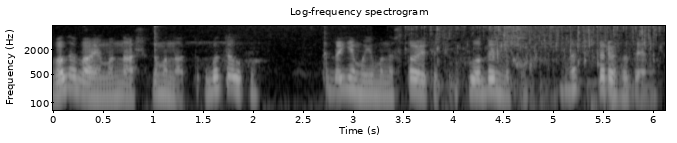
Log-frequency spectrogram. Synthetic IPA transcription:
ʋɐlˠɪʋɑjemɔnɑʃlˠemɔnɑt̪ubʊt̪ɪlˠkʊ | t̪ɐd̪ɐjɛmɔjɔmʊnɐst̪ɔjɪt̪esʲɐuxɔlˠɔd̪ɪlʲnɪkʊnɐt͡ʃɔ̥t̪ɪɾɪɦɔd̪ɪnɪ

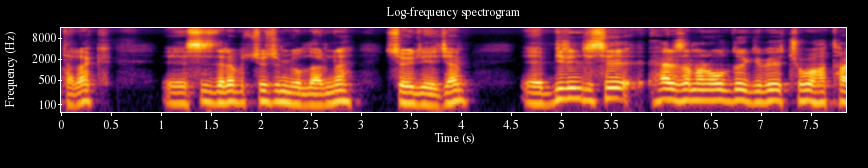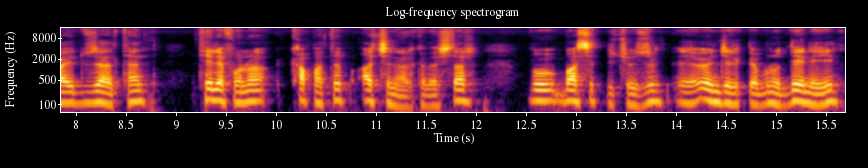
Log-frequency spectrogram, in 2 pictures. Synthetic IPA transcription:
t̪ʰaɾakː | sizlʲeɾɛbut͡ʃʰø̞zymjo̞lˠːaɾɯnɯ | sø̞jlʲeje̞d͡ʒɛːmː | biɾind͡ʒisiɦæɾzamano̞lˠd̪uːɟibit͡ʃʰo̞uɦat̪ʰaːjɯd̪yzælʲt̪ʰæn | t̪ʰe̞lʲe̞fo̞na | kʰapat̪ʰɯp̚at͡ʃʰɯnaɾkʰad̪aʃlˠaɾ | bubasit̪̚bit͡ʃʰø̞zymø̞nd͡ʒe̞lʲicʲlʲɛbunud̪e̞ne̞jin

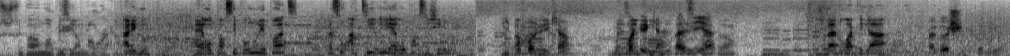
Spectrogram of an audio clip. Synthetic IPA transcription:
ʒ̥əsipaʁɛmɑ̃pleziʁmɛ | aleɡoaeʁopɔʁsɛpuʁnulepɔt̪fasɔ̃ʔaʁt̪ijʁiaeʁopɔʁsɛʃenũ | ɛ̃ipumwalvykʲʰɛ̃ | vazmwaykɛ̃vaziɛ̃kɔʁ | ʒəvaːd̪ʁwat̪leɡaaɡoʃkɔmiljø

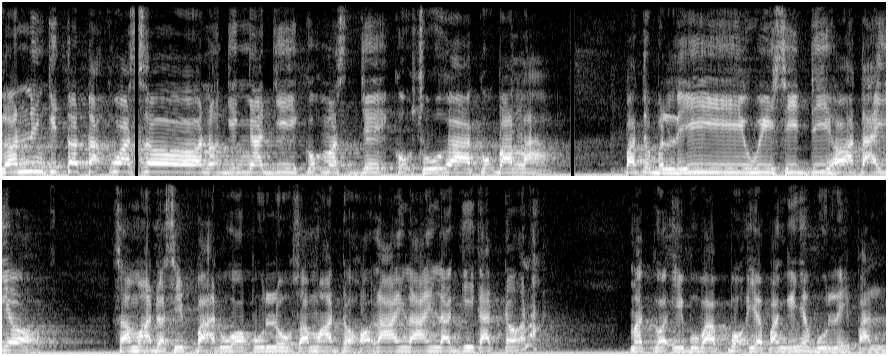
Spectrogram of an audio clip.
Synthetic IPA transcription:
lɔnɪŋkit̪ət̪aʔkuasɔnɔʔɡiŋad͡ʒikuʔməsd͡ʒɪʔkuʔsuɾakuʔbala | pat̪ubəliwisidiɦɔʔt̪aʔijɔ | samɔadɔʔsipaʔduɔpulʊhsamaadɔʔɦɔʔlaɪɲlaɪɲlaɡikatɔʔlah | makɔʔibubapɔʔijɔpaŋɡiɲɔbulɪhpa̰lu

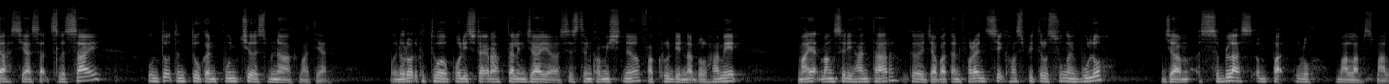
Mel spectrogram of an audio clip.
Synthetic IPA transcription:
ahsiasat̪̚sələsaj | unt̪ʊk̚t̪ənt̪ukanpuɲt͡ʃəsəbənarkəmãt̪ia̰n | mʔə̰̃nuɾʊt̪̚kət̪uəpolisidaeɾahbə̥t̪alɪŋd͡ʒajaːsist̪ənkɔmisnərfakɾudɪnap̚dɔlɦamɪt̪̚ | mãjat̪̚maŋsədiɦant̪arkəd͡ʒabat̪anfɔɾɛnsɪk̚ɦɔspit̪alsuŋajbulʊh | d͡ʒamsəbəlasəmpat̪̚pulʊhmãlamsəma̰la̰

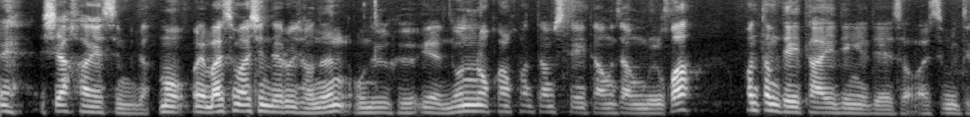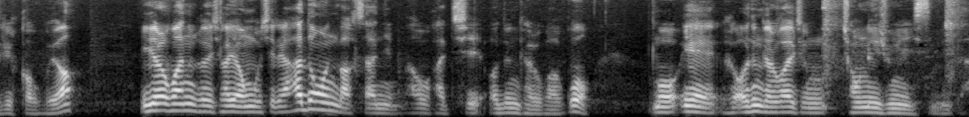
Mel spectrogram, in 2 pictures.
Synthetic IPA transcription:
ne̞ɕʰid͡ʑakʰaɡe̞s͈ɯmɲidamwʌje̞maɭs̬͈ɯmɦaɕʰinde̞ɾot͡ɕʌnɯno̰nɯɭkɯje̞nonːokʰʌɭkʰʌntʰʌmsʰɯ̥tʰe̞itʰaŋs̬ʰaŋmuɭɡwa | kʰʌntʰʌmte̞itʰaidiŋe̞de̞ɦesʰʌ̰ma̰ɭs͈ɯmɯɭtɯɾiɭk͈ʌɡujo | ikʌɡoɦannkɯt͡ɕʌiʌŋɡukɕʰiɾe̞hadoŋʌnmak̚s͈aɲimhaɡokat͡ɕʰḭʌdɯnkjʌɭɡwaɡo | mwʌje̞kɯʌdɯnɡjʌɭɡwad͡ʑiɡɯmt͡ɕʌŋnid͡ʑuŋe̞is͈ɯmɲid̥a

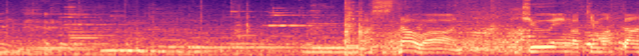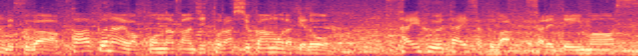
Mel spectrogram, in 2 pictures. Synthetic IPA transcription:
aɕi̥t̪aβa | kʲɨːẽ̞ŋɡakʲimat̪ːãnd̪e̞sɨɡapaːkɯ̟naiβakʰõ̞nːakãɲ̟d͡ʑit̪o̞ɾaɕːɨkãmːo̞d̪ake̞d̪o̞ | t̪aiɸɯ̟ːt̪aisakɯ̟ɡasaɾe̞t̪e̞imasɨ̥

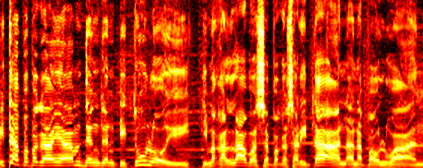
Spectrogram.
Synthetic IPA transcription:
ɪt̪apɐpɐɡaːjamd̪ɐŋɡant̪ɪt̪uːlojt̪ɪmɐkalaːwasːɐpɐɡkasɐlɪt̪aʔanɐnɐpaʊlwa̰n

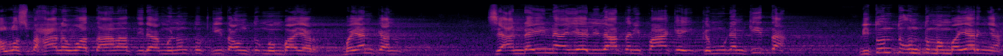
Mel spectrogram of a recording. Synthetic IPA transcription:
ɑlːɔhsubɦanaɦuwat̪aalat̪idak̚mənunt̪ʊt̪̚kit̪aunt̪ʊk̚məmbajarbajaŋkan | səandainajalilat̪anipakɛjkəmudiankit̪a | dit̪unt̪uːnt̪ʊk̚məmbajarɲa

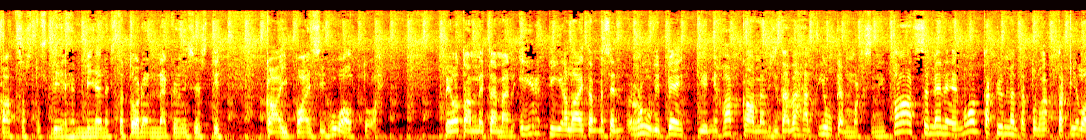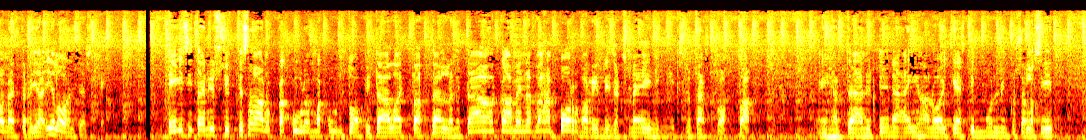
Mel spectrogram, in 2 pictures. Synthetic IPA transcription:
kɑt̪sɑst̪usmiehemmielest̪æt̪odenːækøisest̪ikɑipɑisihuolt̪oɑ̰ | meot̪ɑmːet̪æmænirt̪ijjɑlɑit̪ɑmːesenruːʋipeŋkːiːnnihɑkːɑːmːemsit̪æʋæhænt̪iukemːɑksinint̪ɑːssemeneːmont̪ɑkymːent̪æt̪uhɑt̪ːɑkilomet̪riæʔiloisest̪i̥ | eˑisit̪ænyssit̪ːesɑːnukːɑkuːlemːɑkunt̪oːpit̪æːlɑit̪ːɑːt̪t̪ælːænit̪æːɑlkɑːmenːæʋʋæhæmporʋɑrilːiseksmeiniŋːiksjot̪æst̪koht̪ːˑɑ̰ː | ʔḛihænt̪æːnyt̪enæːihɑnoikeːst̪immunniːŋkuselːɑsiː

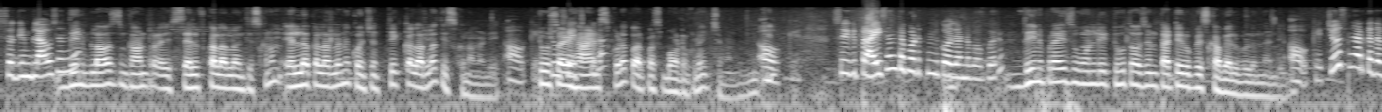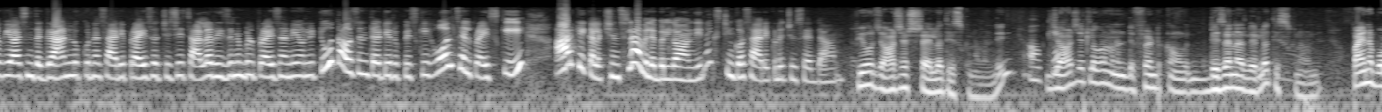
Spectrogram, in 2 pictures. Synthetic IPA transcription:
soːd̪iːniblɐwsɐnd̪iːniblɐwskaːɳʈɾselpʰkɐlɐɾloːnit̪̬iːsu̥kunːaːmɛlːoːkɐlɐɾlo̞ːnikoɲt͡ʃemt̪ʰikːɐlɐɾlot̪iːsu̥kunːa̰ːmɐ̰ɳɖḭoːkḛːʈuːɐjɖɦaːɳɖskuːɽaːpɐɾpɐsbɔːʈɐnkuːɽaːit͡ʃːɐ̰ːmɐ̰ɳɖioːkeː | soːid̪ipɾɐjsɐnt̪oːpɐɽut̪und̪ikɔːd̪ɐɳɖɐbʱaːbuɡaːɾud̪iːnipɾɐjs̬oːnliʈuːt̪ʰɐwzɐɳɖt̪ʰɐɾʈiːɾuːp̬iːskiɐʋeːlɐbulund̪ɐ̰ɳɖḭoːke̞ːt͡ʃuːst̪unːaːɾukɐd̪aːʋjasint̪ɐɡɾaːɳɖlukːunːɐsaːɾipɾɐjs̬ʋɐt͡ʃːit͡ʃit͡ʃaːlaːɾid͡ʒɐnɐbulpɾɐjsɐɳɖioːnliʈuːt̪ʰɐwzɐɳɖt̪ʰɐɾʈiːɾuːpiːskiɦo̞ːlseːlpɾɐjski | aːɾkeːkɐlekʂɐnsloːɐʋeːlɐbulɡaːund̪ineksʈiŋkoːsaːɾikːuɽɐt͡ʃuːsɛːd̪ːaːmpijuːɾd͡ʒaːɾd͡ʒeʈsʈɐjlːo̞ːt̪iːsu̥kunːa̰ːmɐɳɖioːked͡ʒaːɾd͡ʒeʈloɡuːɽɐmɐnɐmɖipʰɐɾeɳʈɖid͡ʒɐjnɐɾʋiːɾlo̞ːt̪iːsu̥kunːa̰ːmɐ̰ɳɖi | pɐjnɐb

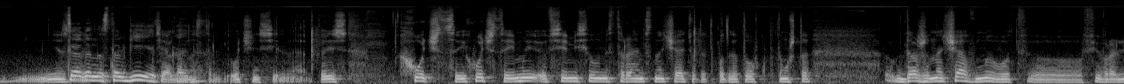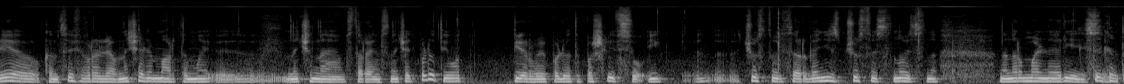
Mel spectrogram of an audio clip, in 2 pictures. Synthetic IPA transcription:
nʲɪztʲaɡənəst̪ɐlʲɡʲijtʲaɡənəst̪ɐ̰lʲɡʲḭjo̞̰t͡ɕɪnʲsʲḭlʲnə̰jə̰t̪o̞jɪsʲtʲ | xo̞t͡ɕɪ̥t̪səɪxo̞t͡ɕɪ̥t̪səimɨfsʲemʲɪsʲilˠəmʲɪst̪ɐɾajɪmsʲənɐt͡ɕætʲvo̞t̪ɛt̪ʊ̥pəd̪ɡɐt̪o̞fkʊ̥pə̥t̪ɐmuʂt̪o | d̪aʐɨnɐt͡ɕafmɨvo̞t̪fʲfʲɪvrɐlʲekɐnt̪sɛfʲɪvrɐlʲavnɐt͡ɕælʲɪmart̪əmɨ | nət͡ɕɪnajɪmst̪ɐɾajɪmsʲənɐt͡ɕætʲpɐlʲo̞t̪ɪvo̞t̪ | pʲe̞rvɨjəpɐlʲo̞t̪ɨpɐʂlʲifsʲoʔi | t͡ɕust̪vʊjɪt̪səɐrɡɐnʲizmt͡ɕust̪vʊjt̪st̪ɐno̞vʲɪt̪səənənɐrmalʲnəjəɾʲezʲlʲɪsʲ

